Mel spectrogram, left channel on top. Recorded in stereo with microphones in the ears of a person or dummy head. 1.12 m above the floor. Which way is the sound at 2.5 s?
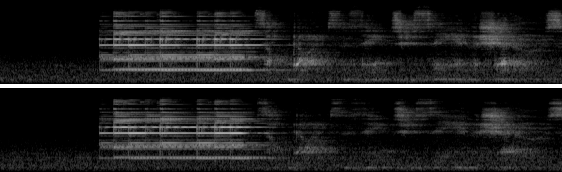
35° left (ahead or behind).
